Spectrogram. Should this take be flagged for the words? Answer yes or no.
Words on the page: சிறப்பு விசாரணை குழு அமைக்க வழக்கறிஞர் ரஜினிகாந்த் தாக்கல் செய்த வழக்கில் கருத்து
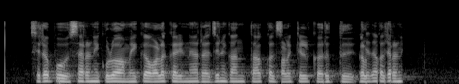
yes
